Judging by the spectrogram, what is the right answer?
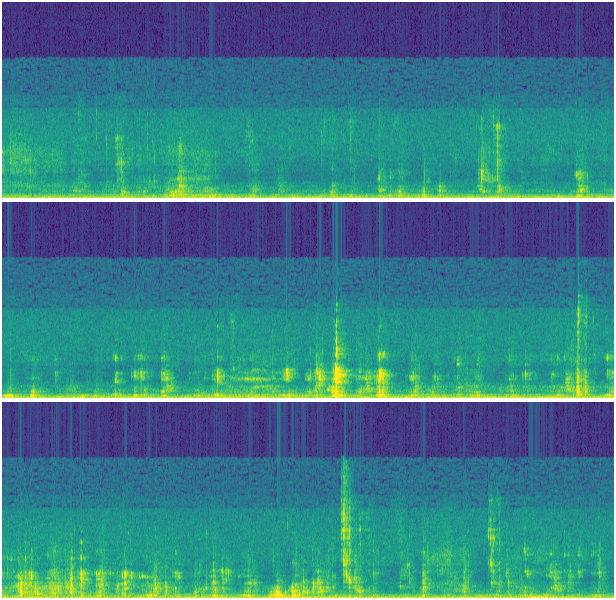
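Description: Close-up mouth sounds of a person biting and chewing a slice of Domino's pepperoni pizza with cheddar cheese crust: soft, wet chewing with light crunches and scattered sharp clicks. The sharpest click comes about nine and a half seconds in.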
